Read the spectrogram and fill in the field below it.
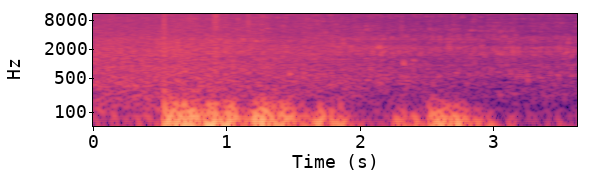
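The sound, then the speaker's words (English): Someone wading across a cold, flowing river, with heavy low sloshing and churning water surging after a brief quiet start, easing, then swelling again, over a steady rushing background. No one speaks. “Fully recovered now from the cold of that river crossing.”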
